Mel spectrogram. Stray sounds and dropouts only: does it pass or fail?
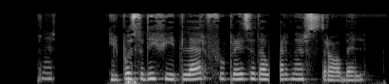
fail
